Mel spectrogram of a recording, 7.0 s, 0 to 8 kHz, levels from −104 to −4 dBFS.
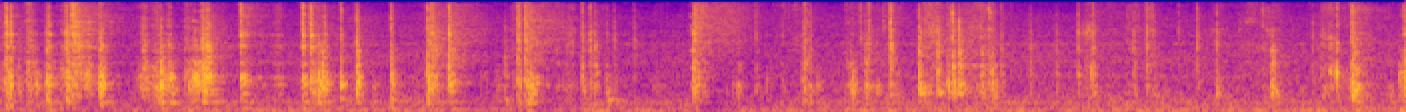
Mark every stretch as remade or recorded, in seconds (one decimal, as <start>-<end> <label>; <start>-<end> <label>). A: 0.0-7.0 remade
